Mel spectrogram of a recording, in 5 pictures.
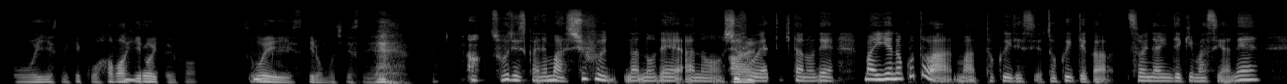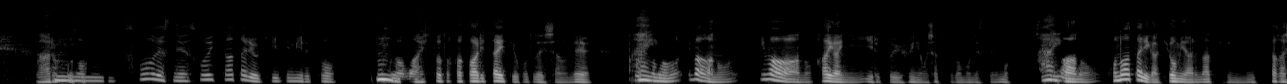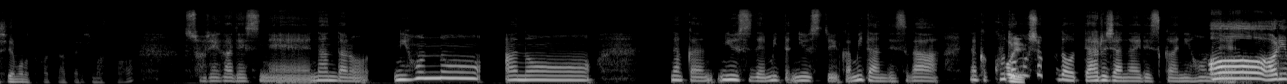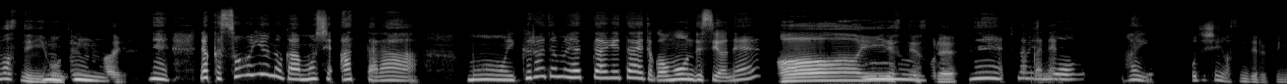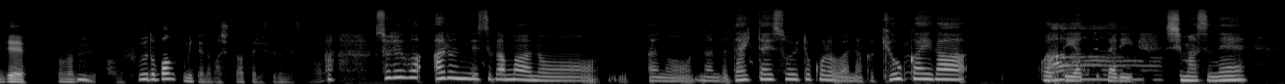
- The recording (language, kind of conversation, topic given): Japanese, advice, 限られた時間で、どうすれば周りの人や社会に役立つ形で貢献できますか？
- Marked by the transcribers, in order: laugh; joyful: "ああ、ありますね"; other noise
